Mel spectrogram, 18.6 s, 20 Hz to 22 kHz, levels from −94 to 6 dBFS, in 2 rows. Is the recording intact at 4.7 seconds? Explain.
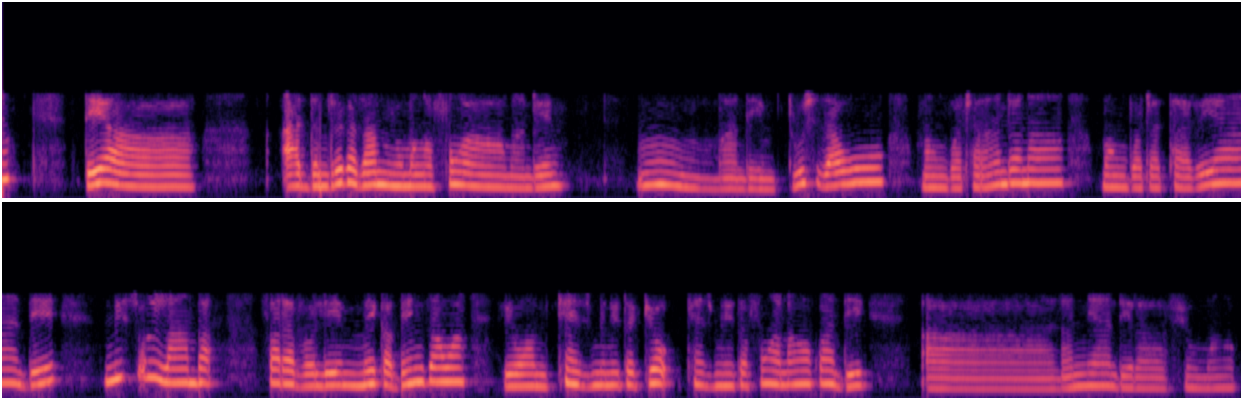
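Yes, at 4.7 seconds the audio is intact, with the speech carried through the AMR narrowband mobile codec as expected and no fault present at that moment.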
